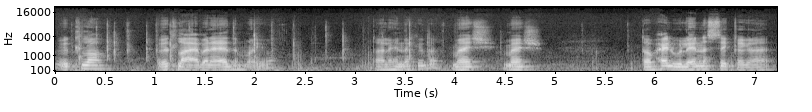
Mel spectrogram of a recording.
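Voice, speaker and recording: شاب بلهجة مصرية يعلق على لعبة رعب وهو يلعب، يصرخ ويهزر مع المتابعين. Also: male voice, medium pitch, quick pace, gravelly, long pauses, slight background noise. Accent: Egyptian Arabic. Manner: panicky, yelling in bursts while being chased; jokey, talks to viewers and the game. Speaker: gaming channel host. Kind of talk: live horror game commentary.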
